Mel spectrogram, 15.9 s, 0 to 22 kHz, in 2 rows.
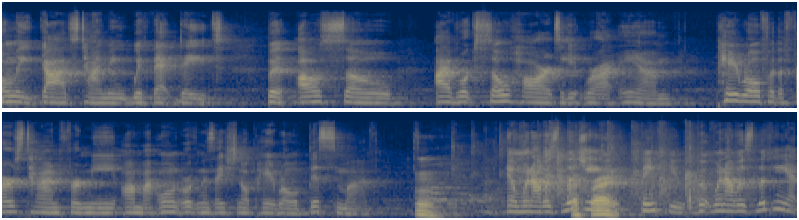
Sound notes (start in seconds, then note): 12.4 applause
